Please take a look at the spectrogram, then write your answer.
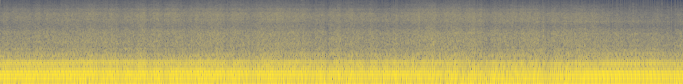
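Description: A Harley-Davidson V-Rod motorcycle engine runs loud and close, a deep, steady, throbbing drone that holds for several seconds with no talking.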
